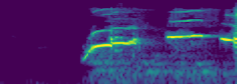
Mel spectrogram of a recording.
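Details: Oriental magpie-robin song used for voice training: after half a second of silence, a clear whistled phrase rises then holds, followed by a higher sustained whistle and a short final note.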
